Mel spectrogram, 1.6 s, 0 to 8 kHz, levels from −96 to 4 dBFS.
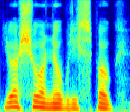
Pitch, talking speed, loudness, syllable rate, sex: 120 Hz, 185 wpm, -15 LUFS, 5.9 syllables/s, male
